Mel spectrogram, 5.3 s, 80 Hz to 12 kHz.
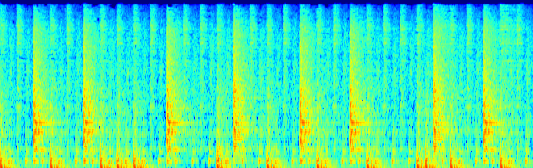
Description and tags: Breakbeat 180bpm
A breakbeat/drum and bass beat made in FL Studio 10 using XLN Addictive drums. 24/10/14. Uncompressed.
breakbeat, bass, 180bpm, drum, 180, bpm, percussion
